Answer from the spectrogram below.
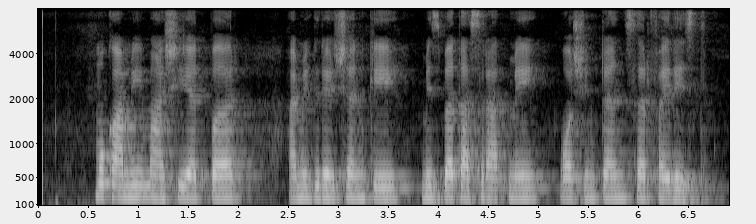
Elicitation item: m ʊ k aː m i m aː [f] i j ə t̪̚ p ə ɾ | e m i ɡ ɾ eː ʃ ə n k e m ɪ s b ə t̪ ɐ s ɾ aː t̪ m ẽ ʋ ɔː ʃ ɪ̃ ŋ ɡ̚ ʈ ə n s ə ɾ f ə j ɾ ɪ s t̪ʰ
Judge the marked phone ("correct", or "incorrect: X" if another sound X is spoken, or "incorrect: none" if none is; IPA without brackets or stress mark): incorrect: ʃ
